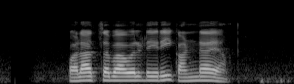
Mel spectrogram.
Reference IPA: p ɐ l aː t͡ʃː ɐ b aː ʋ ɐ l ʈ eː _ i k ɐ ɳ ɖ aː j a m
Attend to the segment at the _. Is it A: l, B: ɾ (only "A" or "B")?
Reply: B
